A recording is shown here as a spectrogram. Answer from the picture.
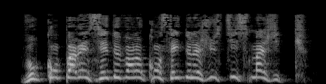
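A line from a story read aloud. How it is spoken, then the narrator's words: Loud declaration. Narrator (French): déclara-t-il d'une voix forte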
